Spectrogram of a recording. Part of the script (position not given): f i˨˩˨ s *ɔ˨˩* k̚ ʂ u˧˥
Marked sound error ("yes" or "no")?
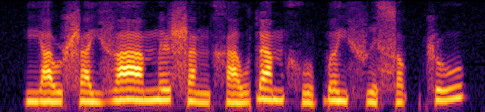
no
